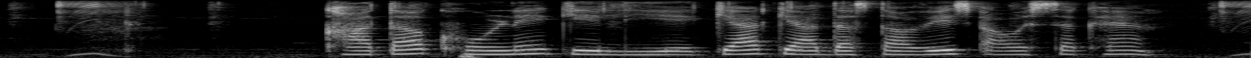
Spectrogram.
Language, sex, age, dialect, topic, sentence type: Hindi, female, 25-30, Garhwali, banking, question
